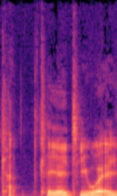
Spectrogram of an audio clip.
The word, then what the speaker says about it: Katja: Dance Movement Therapy by Katja Bloom and Roja Shreves, I believe it's pronounced, Katya Bloom.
